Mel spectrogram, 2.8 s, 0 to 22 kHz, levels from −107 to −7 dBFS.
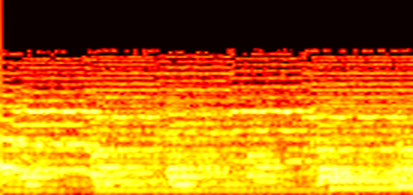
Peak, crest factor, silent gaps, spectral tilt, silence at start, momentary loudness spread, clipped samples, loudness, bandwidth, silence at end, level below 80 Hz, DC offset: -4 dBFS; 14 dB; none; -3.5 dB/octave; 0 s; 5 LU; under 0.1%; -17 LUFS; 8 kHz; 0 s; -56 dBFS; under 0.1%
